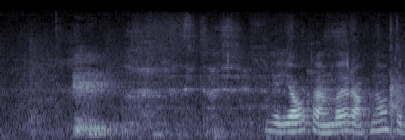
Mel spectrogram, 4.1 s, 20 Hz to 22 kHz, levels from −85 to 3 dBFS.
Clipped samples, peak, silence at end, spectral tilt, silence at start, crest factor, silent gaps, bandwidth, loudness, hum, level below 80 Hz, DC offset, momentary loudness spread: under 0.1%; -12 dBFS; 0 s; -4.5 dB/octave; 0 s; 22 dB; none; 16.5 kHz; -32 LUFS; none; -64 dBFS; under 0.1%; 16 LU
